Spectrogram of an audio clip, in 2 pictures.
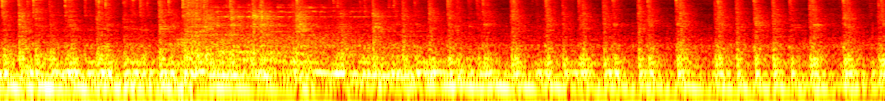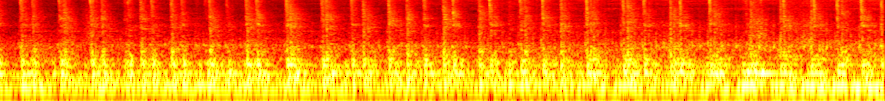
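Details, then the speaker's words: Yamaha Banshee two-stroke twin after chain replacement, clutch adjustment, loose idler gear repair, and carbs cleaned and synced: even, crisp crackling firing beat that picks up smoothly on the throttle, running healthy. "put it all back together so really fired up son let's have a listen this is a nice bike"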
